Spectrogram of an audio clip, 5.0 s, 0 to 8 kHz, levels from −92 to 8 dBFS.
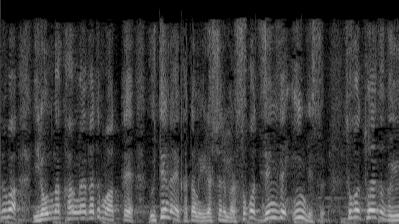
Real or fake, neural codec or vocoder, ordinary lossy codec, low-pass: real; none; AAC, 32 kbps; 7.2 kHz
